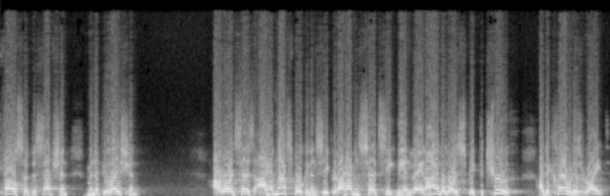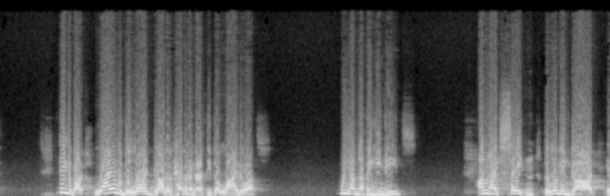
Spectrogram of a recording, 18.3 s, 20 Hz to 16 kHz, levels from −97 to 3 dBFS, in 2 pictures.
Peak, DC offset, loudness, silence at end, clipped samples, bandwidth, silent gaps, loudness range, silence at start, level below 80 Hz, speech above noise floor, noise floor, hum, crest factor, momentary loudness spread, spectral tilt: -2 dBFS; under 0.1%; -8 LUFS; 0 s; under 0.1%; 15.5 kHz; none; 3 LU; 0 s; -44 dBFS; 41 dB; -49 dBFS; none; 8 dB; 7 LU; -5.5 dB/octave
